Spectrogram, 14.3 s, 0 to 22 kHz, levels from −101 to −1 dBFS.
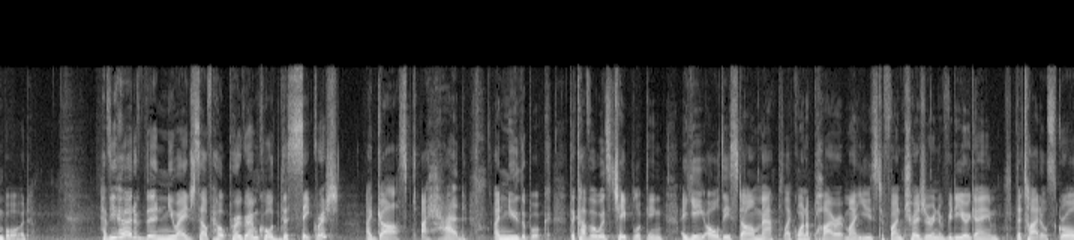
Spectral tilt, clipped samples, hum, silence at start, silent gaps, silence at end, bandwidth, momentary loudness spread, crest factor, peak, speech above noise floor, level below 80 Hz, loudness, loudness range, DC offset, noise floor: -5.5 dB/octave; under 0.1%; none; 0 s; none; 0 s; 16 kHz; 8 LU; 18 dB; -2 dBFS; 25 dB; -58 dBFS; -19 LUFS; 2 LU; under 0.1%; -44 dBFS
